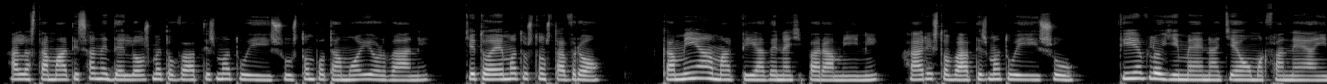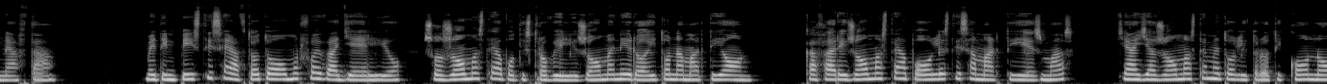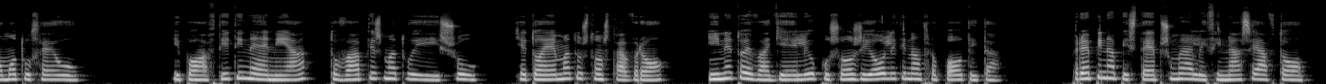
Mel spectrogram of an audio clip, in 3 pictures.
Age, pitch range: 20-39, 210-245 Hz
